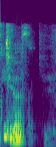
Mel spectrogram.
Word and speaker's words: 茅ヶ崎: これなんて読むんだっけ、茅ヶ崎って読むの、あ、茅ヶ崎です、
